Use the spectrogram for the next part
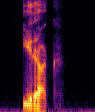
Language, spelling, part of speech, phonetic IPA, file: Polish, Irak, proper noun, [ˈirak], Pl-Irak.ogg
